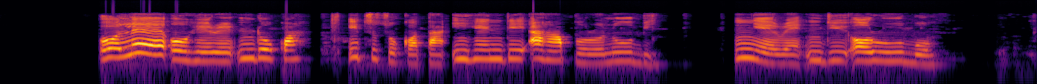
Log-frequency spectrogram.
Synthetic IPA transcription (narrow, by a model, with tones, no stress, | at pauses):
o˨leː˦ʔo˨ɦe˨ɾe˨n̩˦dʊ˦kʷa˦ | ɪ˦tʊ˨tʊ˨kɔ˨ta˨ʔi˦ɦe˦n̩˦dɪ˦ʔa˦ɦa˦pʊ˨ɾʊ˨nu˦bi˨ | ɲ̩˦ɲe˨ɾe˨n̩˦dɪ˦ɔ˦ɾu˦u˦ɡ͡bo˨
